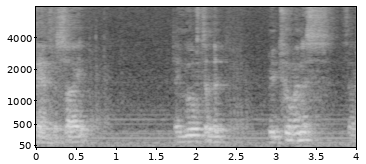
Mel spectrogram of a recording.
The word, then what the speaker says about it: bituminous: They move to the bituminous. Is that how you pronounce that?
